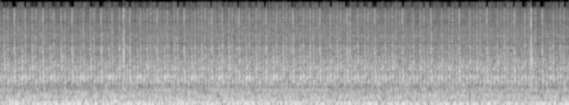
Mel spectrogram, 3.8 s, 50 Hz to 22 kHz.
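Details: 7.3L Powerstroke diesel V8 at idle: lumpy, uneven low rumble as bank 1 injectors intermittently drop out; an electrical short or poor connection at the under-valve-cover harness is suspected, not confirmed.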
